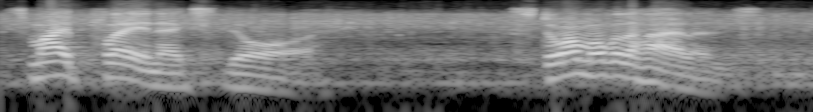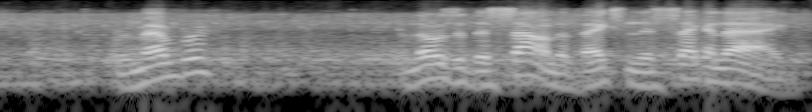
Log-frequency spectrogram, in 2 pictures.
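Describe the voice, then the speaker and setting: A man's voice: medium pitch, very animated, a little slow, pauses often. A man playing an indignant, scornful American theatre man in a 1940s radio drama. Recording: muffled, slightly noisy vintage radio recording.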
